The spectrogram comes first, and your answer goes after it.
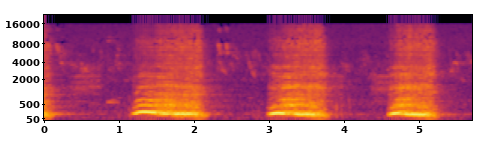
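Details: Asiatic lion in Gir Forest, Sasan Gir, Gujarat, giving deep, hoarse roaring bursts, three about a second long with gaps of roughly half a second to a second, each with a rumbling low tone and rough breathy edge; quiet background between calls.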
